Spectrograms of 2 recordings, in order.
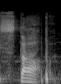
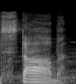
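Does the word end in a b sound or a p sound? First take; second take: p sound; b sound. First: The word ends with a p sound. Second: The word ends with a b sound. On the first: The speaker calls it right. "Instead of saying stop" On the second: The speaker calls it wrong. "they're saying stob"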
